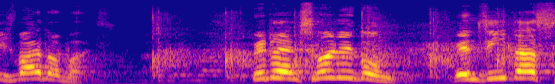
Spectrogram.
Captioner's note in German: Beifall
